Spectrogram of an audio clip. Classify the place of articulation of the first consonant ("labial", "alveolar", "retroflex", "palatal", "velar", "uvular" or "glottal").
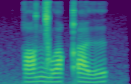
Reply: uvular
